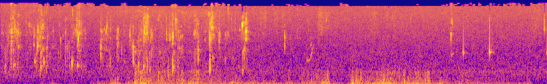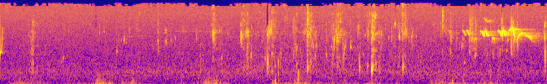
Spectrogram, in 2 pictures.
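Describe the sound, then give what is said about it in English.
A dog drinking water: repeated soft, wet lapping and splashing in an uneven rhythm at moderate loudness, with brief high bird calls over it. “And the sound of my dog drinking water.”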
